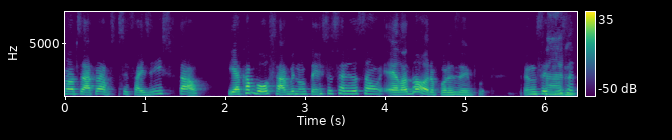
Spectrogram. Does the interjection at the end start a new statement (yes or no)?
no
